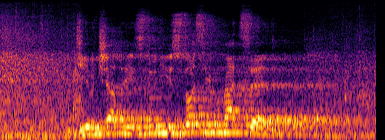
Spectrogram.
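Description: A brass band plays in a large echoing hall.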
